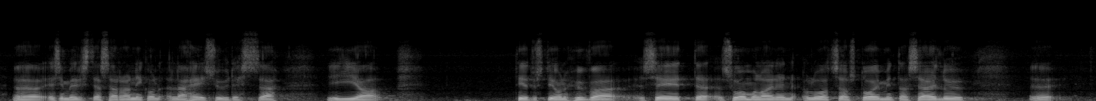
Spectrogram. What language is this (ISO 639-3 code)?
fin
